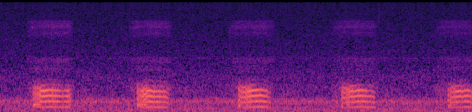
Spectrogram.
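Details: Blueberry, a female Holland Lop bunny, snores while she sleeps and dreams under the Christmas tree. Five clear, harmonic snoring breaths follow each other about once a second in a regular rhythm.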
